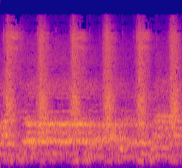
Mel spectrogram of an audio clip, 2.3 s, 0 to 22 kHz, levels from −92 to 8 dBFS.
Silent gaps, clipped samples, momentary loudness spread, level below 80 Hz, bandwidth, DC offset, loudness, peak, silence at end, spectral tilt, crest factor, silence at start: none; under 0.1%; 3 LU; -66 dBFS; 16 kHz; under 0.1%; -17 LUFS; -2 dBFS; 0 s; -1 dB/octave; 16 dB; 0 s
